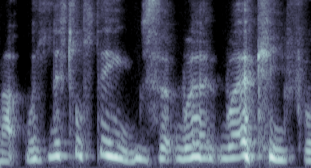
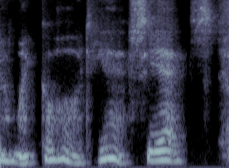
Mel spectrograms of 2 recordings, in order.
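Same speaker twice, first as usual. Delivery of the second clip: delighted murmur; 4 semitones lower, 11 dB quieter, slower than usual. Retold or imitated. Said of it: "And I'm going".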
